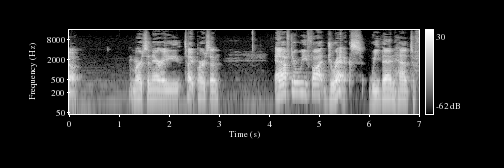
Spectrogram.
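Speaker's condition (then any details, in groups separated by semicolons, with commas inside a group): No condition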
